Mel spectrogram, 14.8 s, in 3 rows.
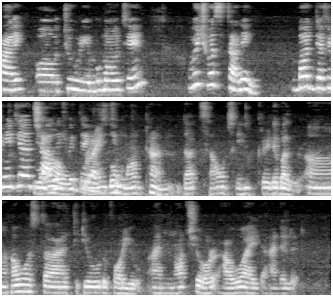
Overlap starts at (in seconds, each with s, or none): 5.4 s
